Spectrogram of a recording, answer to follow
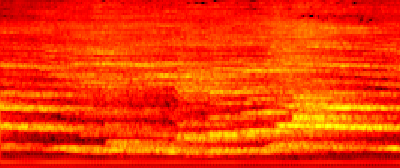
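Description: Music: layered, choir-like sung vocals hold long notes that slide from pitch to pitch over a low steady drone.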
